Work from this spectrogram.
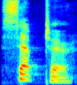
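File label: "scepter", British English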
